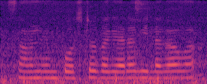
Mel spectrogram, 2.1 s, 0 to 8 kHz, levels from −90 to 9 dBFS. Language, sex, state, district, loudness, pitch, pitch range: Hindi, female, Bihar, Darbhanga, -31 LUFS, 230 Hz, 225-235 Hz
